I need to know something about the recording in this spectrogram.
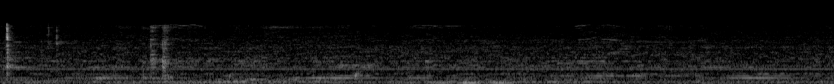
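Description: Quiet pipe smoking: a short click as the tobacco pipe's stem goes to the mouth, then faint ticks and soft puffs on the pipe over a steady low room hum.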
